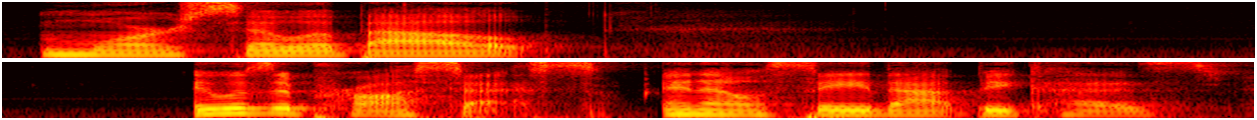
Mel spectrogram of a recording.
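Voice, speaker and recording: Low-voiced young woman speaking earnestly. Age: young adult. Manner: earnest, measured, with many fillers and "you know". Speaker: interview guest. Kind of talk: casual interview chat.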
